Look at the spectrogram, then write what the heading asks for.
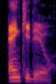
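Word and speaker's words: Enkidu: How How do you pronounce it? Ankidoo.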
